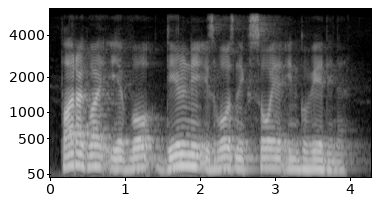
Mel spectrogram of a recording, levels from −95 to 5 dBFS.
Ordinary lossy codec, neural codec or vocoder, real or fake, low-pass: none; none; real; 5.4 kHz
